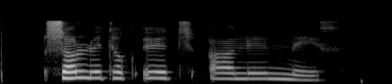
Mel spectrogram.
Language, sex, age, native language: Icelandic, female, 8, Icelandic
